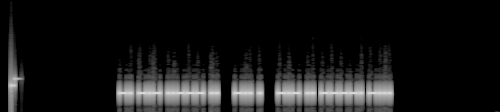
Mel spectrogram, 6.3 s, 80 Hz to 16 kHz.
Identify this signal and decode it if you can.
Morse code, heard as a keyed tone, about 40 wpm, 700 Hz. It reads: NK2I DE KI9B
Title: USA Callsign DE Callsign - 4 Characters - 40wpm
